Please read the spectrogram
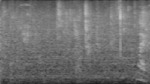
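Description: Light splashing of shallow water in a baby's plastic bath pod, a few small separate splashes and drips.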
